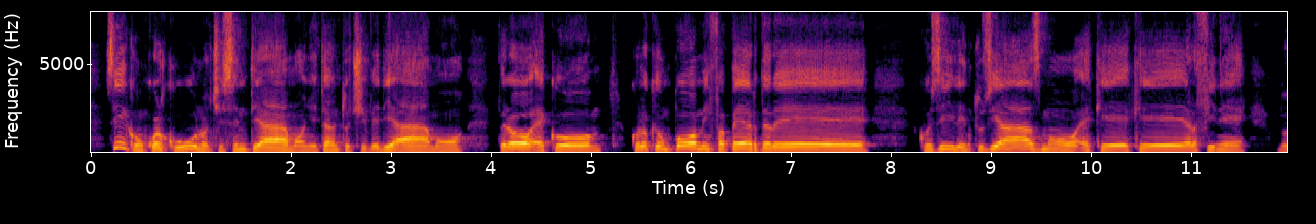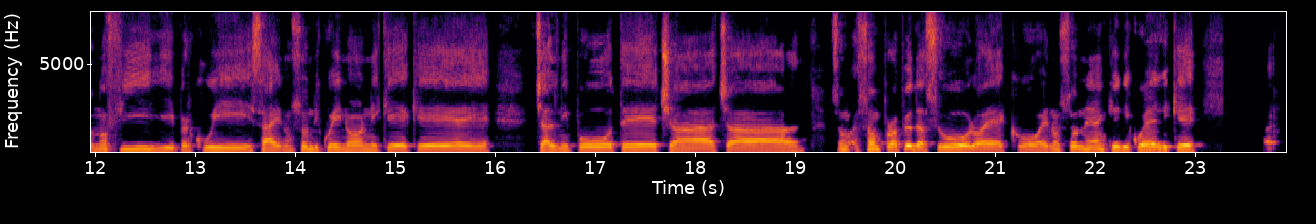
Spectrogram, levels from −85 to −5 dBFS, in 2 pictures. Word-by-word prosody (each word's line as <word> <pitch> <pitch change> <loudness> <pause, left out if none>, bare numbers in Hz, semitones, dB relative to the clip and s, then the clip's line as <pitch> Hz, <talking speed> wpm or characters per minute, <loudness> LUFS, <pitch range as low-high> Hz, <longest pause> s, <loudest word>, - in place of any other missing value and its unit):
Sì, 285 0 -1
con 145 - -2
qualcuno 170 -2 0
ci 125 - -7
sentiamo, 150 +1 +3
ogni 125 0 -4
tanto 145 -2 -2
ci 130 +2 -5
vediamo, 130 -3 +1 0.3
però 175 +2 +6
ecco 135 -4 +2 0.2
quello 180 +3 -1
che 180 +1 -4
un 180 -2 -1
po' 190 0 +5
mi 185 -2 -2
fa 170 +1 0
perdere 165 -4 +3 0.4
così 180 +6 -3
l'entusiasmo 165 -1 0
è 135 0 -5
che 145 -3 +1
è - - -7
che 145 -1 +1
alla 140 0 0
fine 150 -4 -6 0.3
non 135 +3 -10
ho 170 - -3
figli, 170 -3 -4
per 135 -1 -7
cui 145 -3 -2
sai, 150 -1 -1
non 130 0 -10
son 175 -1 -3
di 155 - -4
quei 150 0 -2
nonni 145 -1 -4
che 140 -2 -1
che 135 -2 -1 0.4
c'ha - - -1
il 135 0 -1
nipote, 155 +1 0
c'ha 130 -3 -1
c'ha 125 -2 -1 0.4
insomma, 170 0 -7
son 180 0 -1
proprio 175 +3 +2
da - - 0
solo, 150 -5 +2
ecco, 120 -2 -4
e 125 - -3
non 150 +3 -6
son 180 +2 -2
neanche 170 0 -1
di 160 - +2
quelli 160 +2 +2
che, 150 - +2 0.6
ehm, 310 - -10
150 Hz, 145 wpm, -23 LUFS, 135-165 Hz, 0.6 s, però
